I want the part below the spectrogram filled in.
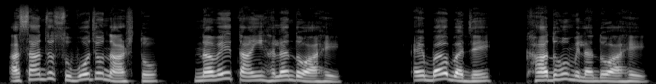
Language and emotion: Sindhi, neutral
